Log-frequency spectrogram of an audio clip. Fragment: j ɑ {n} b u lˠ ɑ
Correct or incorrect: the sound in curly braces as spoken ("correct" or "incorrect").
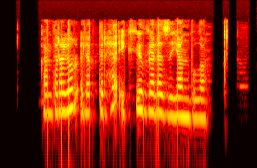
correct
